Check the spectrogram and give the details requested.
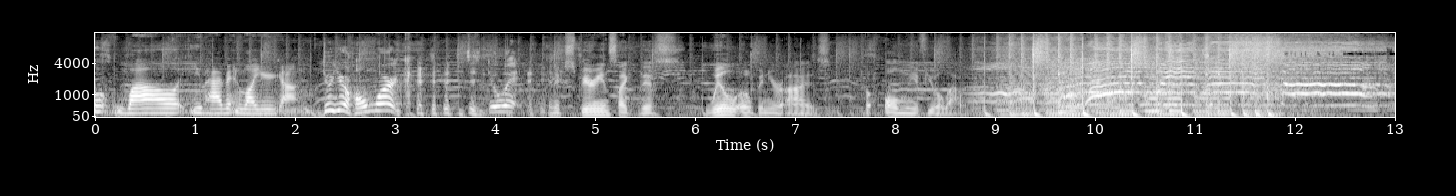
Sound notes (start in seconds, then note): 3.0 laughs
